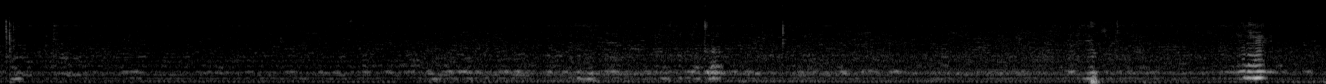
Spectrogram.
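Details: Honeybees at a bee farm in Bener Meriah, Aceh, during a honey harvest on Friday 4 August 2023; a steady droning hum with voices in the background and a few sharp knocks near the end.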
